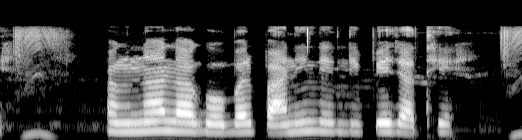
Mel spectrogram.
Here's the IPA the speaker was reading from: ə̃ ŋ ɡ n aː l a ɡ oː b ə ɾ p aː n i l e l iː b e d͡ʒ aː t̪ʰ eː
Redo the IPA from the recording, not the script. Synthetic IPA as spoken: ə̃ ŋ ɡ n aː l a ɡ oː b ə ɾ p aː n i l e l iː p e d͡ʒ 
